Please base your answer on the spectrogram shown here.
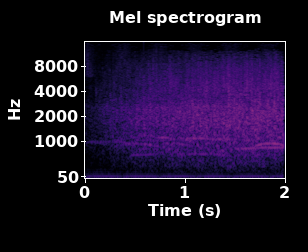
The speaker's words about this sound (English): Applause for yourself. Applause for yourself.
